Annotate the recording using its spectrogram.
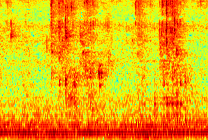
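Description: Soda being poured from a plastic bottle into a plastic cup: a faint trickle and dribble of liquid, over a steady low hum.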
